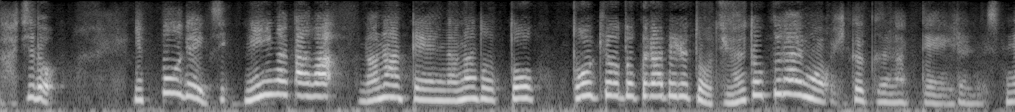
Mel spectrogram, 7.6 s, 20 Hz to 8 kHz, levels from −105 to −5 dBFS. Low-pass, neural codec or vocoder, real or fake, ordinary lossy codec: none; codec, 16 kHz, 2 kbps, FreqCodec, smaller model; fake; none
